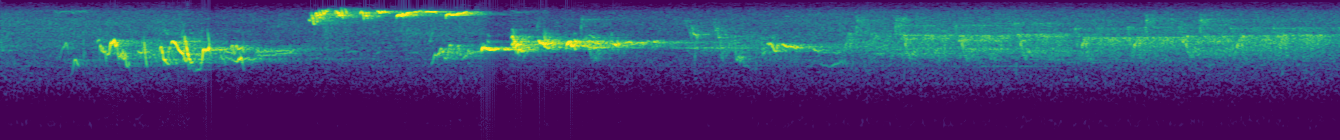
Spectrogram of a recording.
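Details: A European robin sings a continuous flow of thin, high whistles and rippling notes, one sharply rising to a very high sustained note, over steady background hiss.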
